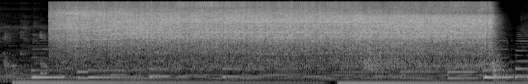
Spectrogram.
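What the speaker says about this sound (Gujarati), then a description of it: "કઢીનો આ બીજો વઘાર ચાલુ છે બીજો તડકો લઈ રહ્યા છીએ" Loud steady sizzle of a spice tempering hitting hot oil for moong kadhi, bursting in suddenly and holding for several seconds before cutting off, with a low hum underneath.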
